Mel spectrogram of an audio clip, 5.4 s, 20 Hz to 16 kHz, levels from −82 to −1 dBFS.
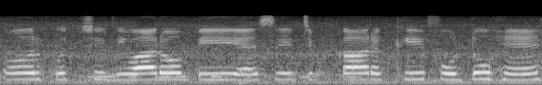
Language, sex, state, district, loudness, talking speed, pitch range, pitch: Hindi, female, Rajasthan, Jaisalmer, -16 LUFS, 100 wpm, 255-275 Hz, 270 Hz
